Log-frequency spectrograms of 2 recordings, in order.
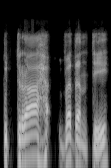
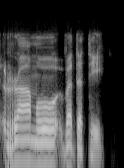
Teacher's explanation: Putra Vadanti. Now with the long R followed by the voiced consonant, all that happens, they just drop the visarga, drop that subdotted H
